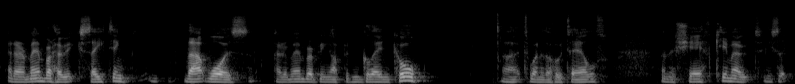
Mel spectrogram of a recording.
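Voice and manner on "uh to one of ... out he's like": normal talking voice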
